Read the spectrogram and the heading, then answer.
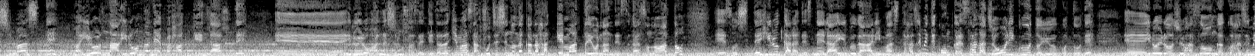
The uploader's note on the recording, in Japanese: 九州ライブツアー音声記録。兵庫県養父市のラストLIVEに向けて、移動中の車の中で収録。聴きづらくてすみません。Stand.fm。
